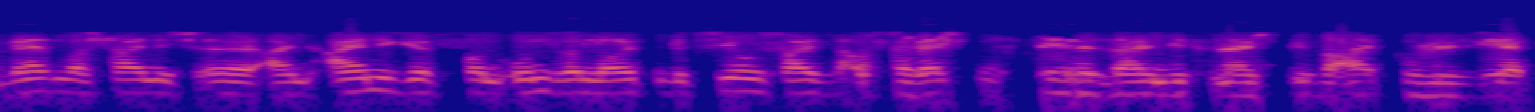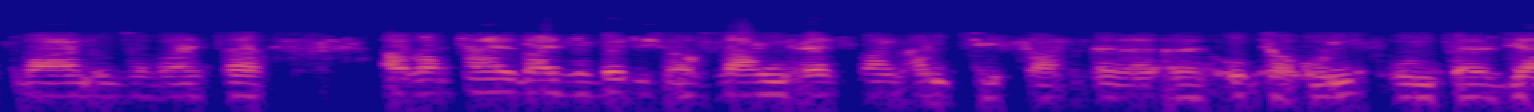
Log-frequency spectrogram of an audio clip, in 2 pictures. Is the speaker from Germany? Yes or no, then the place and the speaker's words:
yes; Cologne, North Rhine-Westphalia, Germany; Ich bin Kölner.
